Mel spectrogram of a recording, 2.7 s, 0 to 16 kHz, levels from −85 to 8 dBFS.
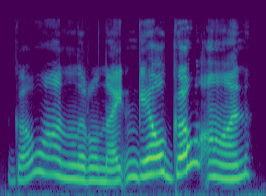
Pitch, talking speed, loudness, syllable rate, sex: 270 Hz, 135 wpm, -17 LUFS, 4.7 syllables/s, female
